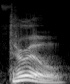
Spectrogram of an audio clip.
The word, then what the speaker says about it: through: كيف ننطق through؟ هي like true ولكن مفخمة. اوكي. او مفخخة. اوكي. so through. اوكي. نخرج لساننا بعض الشيء.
